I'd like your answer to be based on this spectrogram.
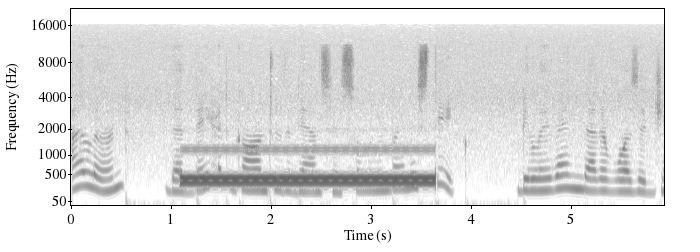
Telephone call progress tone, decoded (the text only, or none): dial tone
